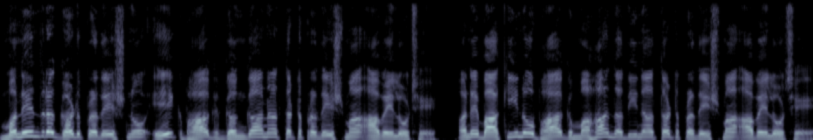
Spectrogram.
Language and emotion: Gujarati, neutral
